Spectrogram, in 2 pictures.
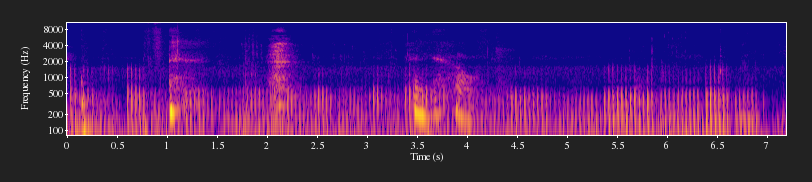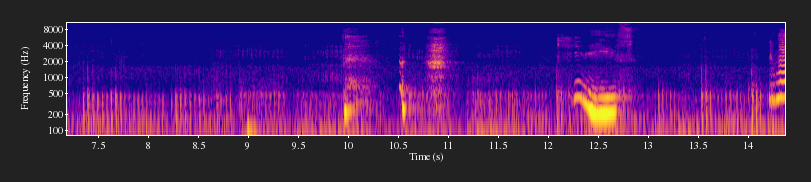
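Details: F2 Savannah cats welcoming their owner home from work with purrs and meows: steady low purring through the recording, broken by a few brief, bending meows, and the owner's cooing voice calling to them.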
